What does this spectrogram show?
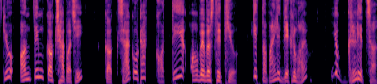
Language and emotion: Nepali, disgusted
